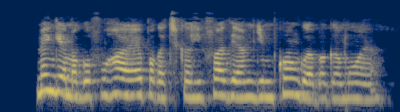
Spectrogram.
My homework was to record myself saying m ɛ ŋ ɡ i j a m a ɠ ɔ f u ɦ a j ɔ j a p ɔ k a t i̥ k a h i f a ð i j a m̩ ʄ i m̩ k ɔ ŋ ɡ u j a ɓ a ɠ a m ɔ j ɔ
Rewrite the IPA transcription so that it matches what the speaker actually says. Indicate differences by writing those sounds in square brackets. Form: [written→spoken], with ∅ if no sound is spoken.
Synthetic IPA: m ɛ ŋ ɡ i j a m a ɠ ɔ f u ɦ a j ɔ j a p ɔ k a t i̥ k a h i f a ð i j a m̩ ʄ i m̩ k ɔ ŋ ɡ [u→ɔ] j a ɓ a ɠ a m ɔ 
